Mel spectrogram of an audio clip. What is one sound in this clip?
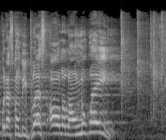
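A man speaks loudly and with animation through a microphone in a large echoing hall.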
